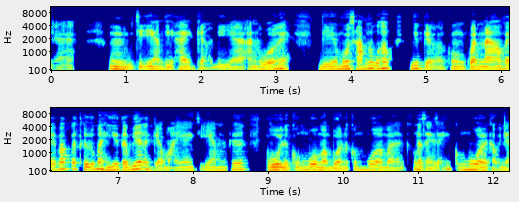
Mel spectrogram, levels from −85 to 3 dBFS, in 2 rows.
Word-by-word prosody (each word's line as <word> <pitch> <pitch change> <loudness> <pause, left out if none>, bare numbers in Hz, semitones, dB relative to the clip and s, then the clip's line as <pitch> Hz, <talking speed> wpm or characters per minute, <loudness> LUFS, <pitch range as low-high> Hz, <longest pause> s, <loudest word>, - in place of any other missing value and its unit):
nha. 105 0 -9 0.5
Ừm, 120 -6 +2
chị 130 - 0
em 120 -1 0
thì 110 -2 -2
hay, 120 -1 +1
kiểu, 90 - -4
đi, 110 0 -5
a, 110 0 -2
ăn 120 +3 -1
uống 120 -2 +1
này, 150 -1 0 0.3
đi 120 -1 -1
mua 125 +1 +3
sắm, 125 -2 +2
đúng 155 -2 +2
hông? 160 0 +4 0.3
Như 150 +1 +1
kiểu 110 -4 +1
là, 105 +1 -7
còn 120 -1 -3
quần 120 0 +3
áo, 120 +2 +5
váy 140 +1 0
vóc 175 +2 +1
các 170 -1 -1
thứ, 145 +1 +3
mà 175 0 +4
hình 130 -3 +1
như 145 +1 +1
tớ 130 - +4
biết 165 +6 +5
là, 165 - +2
kiểu 105 -2 -1
mà, 110 - -5
anh 120 +2 -5
anh 130 0 -3
chị 140 - -7
em 130 -1 -3
cứ 155 +1 -1 0.3
vui 135 +2 +5
là 120 - +2
cũng 145 - -4
mua, 140 0 +3
mà 120 -3 +2
buồn 110 -2 0
là 105 - -4
cũng 135 0 -6
mua, 140 -2 0
mà 115 -3 -3
cũng - - -4
là 145 - +4
rảnh 105 -3 -3
rảnh 110 - -6
cũng 145 0 -4
mua 145 -1 +4
đấy 125 -1 +2
cậu - - -5
nhỉ? 125 -4 -3
130 Hz, 290 wpm, -23 LUFS, 115-140 Hz, 0.5 s, áo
